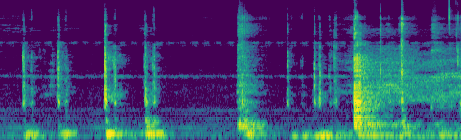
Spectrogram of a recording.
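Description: Typing on a computer keyboard while writing a dummy paragraph in MS Word: irregular bursts of close, crisp key clicks with short pauses, ending in a louder, denser run of keystrokes.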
